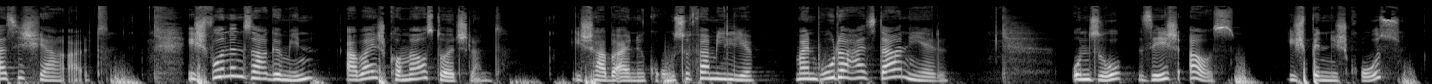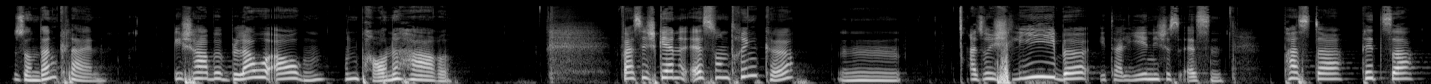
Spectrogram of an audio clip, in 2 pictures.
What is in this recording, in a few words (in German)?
Frau Gregorius stellt sich vor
